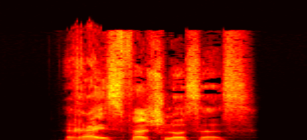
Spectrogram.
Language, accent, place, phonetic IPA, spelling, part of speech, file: German, Germany, Berlin, [ˈʁaɪ̯sfɛɐ̯ˌʃlʊsəs], Reißverschlusses, noun, De-Reißverschlusses.ogg
- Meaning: genitive singular of Reißverschluss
